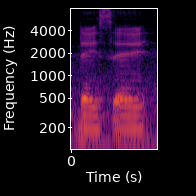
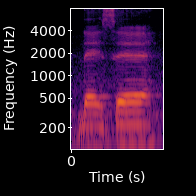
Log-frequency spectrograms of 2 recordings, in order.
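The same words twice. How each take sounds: No difference in how they are said.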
